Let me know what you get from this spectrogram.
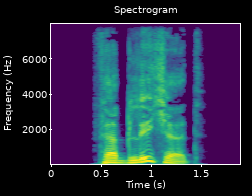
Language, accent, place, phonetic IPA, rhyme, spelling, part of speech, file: German, Germany, Berlin, [fɛɐ̯ˈblɪçət], -ɪçət, verblichet, verb, De-verblichet.ogg
- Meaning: second-person plural subjunctive II of verbleichen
